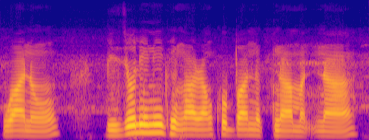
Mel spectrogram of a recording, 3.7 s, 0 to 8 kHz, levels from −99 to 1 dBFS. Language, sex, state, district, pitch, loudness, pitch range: Garo, male, Meghalaya, South Garo Hills, 110 Hz, -16 LUFS, 100-120 Hz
